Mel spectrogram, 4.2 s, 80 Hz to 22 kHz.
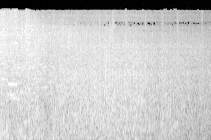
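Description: Cracked glass, bulging under the pressure of 200 to 500 litres of water, bursts. The breaking glass gives way to a loud, steady rush of gushing water that roars continuously and full, easing off only slightly toward the end. No voices.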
